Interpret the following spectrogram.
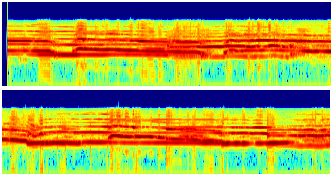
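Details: Several dogs howl together as one joins the pack's howling: overlapping long, wavering, tonal howls sliding down in pitch, with voices layered at different heights and no pauses.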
